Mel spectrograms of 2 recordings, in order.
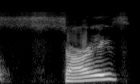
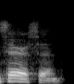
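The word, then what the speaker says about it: Sarazen: Gene, I'm gonna try to pronounce these correct. Gene yep. Suarez. That's Gene Saracen.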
